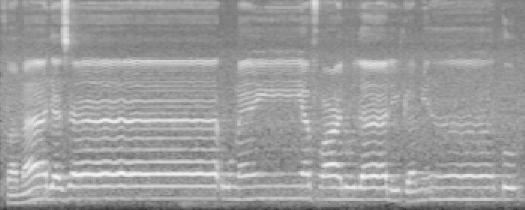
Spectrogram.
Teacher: الف مدہ کے بعد حمزہ اسی کلمے میں ہے تو یہاں پر مد متصل ہوگی. 3 سے 5 تک کھینچ کر پڑھیں گے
